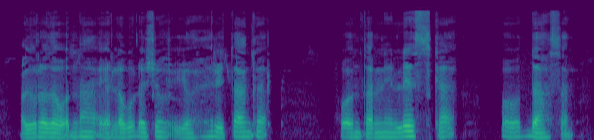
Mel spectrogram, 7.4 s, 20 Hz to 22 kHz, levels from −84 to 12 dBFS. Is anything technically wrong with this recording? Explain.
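Yes. Throughout the speech the high end has the gritty, metallic sheen of HE-AAC compression, plainly audible and likely from a low-bitrate encode around 24 kbps. Only the lower spectrum is truly coded; the treble is rebuilt by copying lower bands upward under a coarse envelope, so harmonics fail to align above the crossover and s sounds turn lispy and brittle. A spectrogram shows smeared, repeated-looking upper bands and a hard ceiling near 15.5 kHz.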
